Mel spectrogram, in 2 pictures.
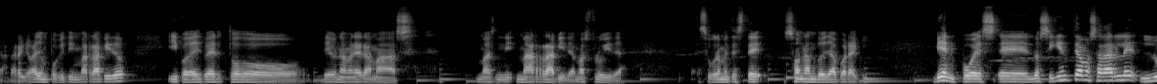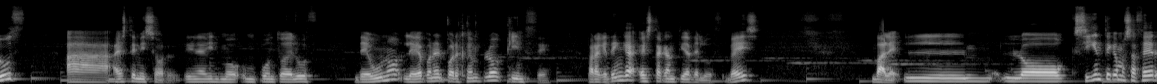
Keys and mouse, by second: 1.9 middle click, 3.6 middle click, 9.8 middle click, 14.4-17.1 drag, 17.7 middle click, 20.3 middle click, 22.8 middle click.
